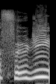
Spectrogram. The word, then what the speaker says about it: Fuji: Yeah, Fuji is 2 syllables.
